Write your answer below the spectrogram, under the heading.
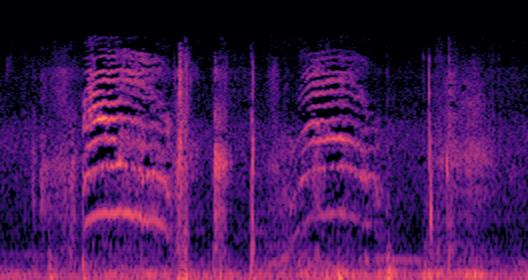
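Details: Sphynx cat, a hairless breed, indoors in a small room: two drawn-out, arched meows about two seconds apart, each rising then falling with stacked harmonics, with soft clicks and rustling between.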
